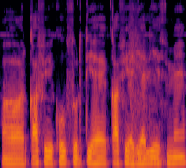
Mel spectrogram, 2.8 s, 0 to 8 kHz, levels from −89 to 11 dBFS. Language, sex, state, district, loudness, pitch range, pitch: Marwari, male, Rajasthan, Nagaur, -19 LUFS, 100-110 Hz, 105 Hz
